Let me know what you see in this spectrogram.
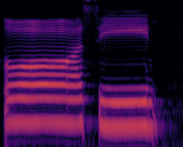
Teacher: طا کو زیادہ نہیں کھینچنا اور سین کو کھینچنا ہے کیونکہ اس کے اوپر مد ہے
